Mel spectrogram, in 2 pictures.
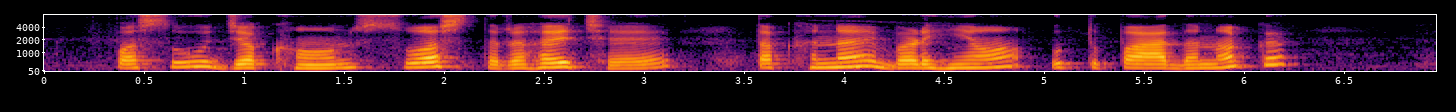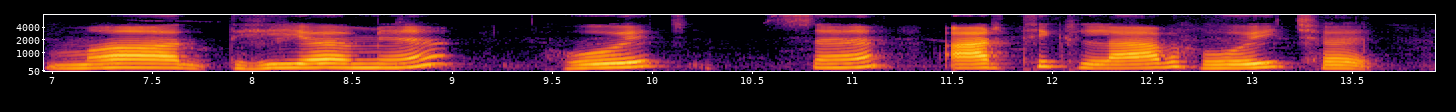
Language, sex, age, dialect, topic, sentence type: Maithili, female, 41-45, Eastern / Thethi, agriculture, statement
